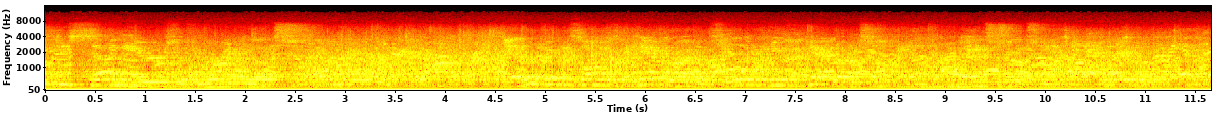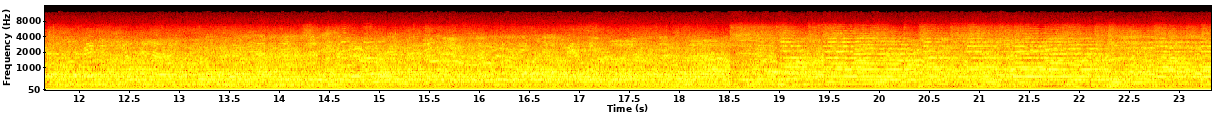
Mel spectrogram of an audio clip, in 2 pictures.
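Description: A big band plays loudly in a large hall.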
